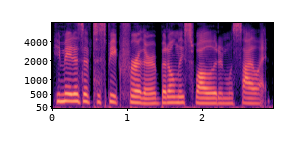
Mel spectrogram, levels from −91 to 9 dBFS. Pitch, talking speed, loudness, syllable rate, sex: 200 Hz, 265 wpm, -16 LUFS, 6.5 syllables/s, female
